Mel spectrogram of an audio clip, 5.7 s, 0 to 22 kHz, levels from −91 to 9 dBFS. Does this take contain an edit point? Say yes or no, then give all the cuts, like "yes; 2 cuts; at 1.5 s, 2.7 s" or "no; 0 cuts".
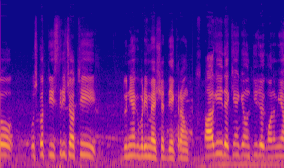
yes; 1 cut; at 3.9 s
